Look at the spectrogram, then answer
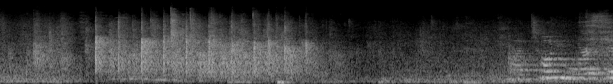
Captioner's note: applause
